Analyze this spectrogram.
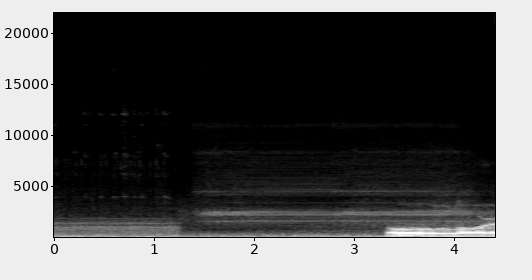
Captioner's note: prison gate buzzer sounding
